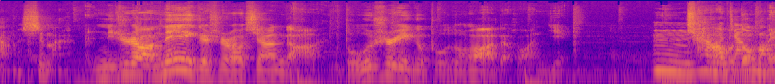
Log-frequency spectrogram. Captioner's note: Mandarin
